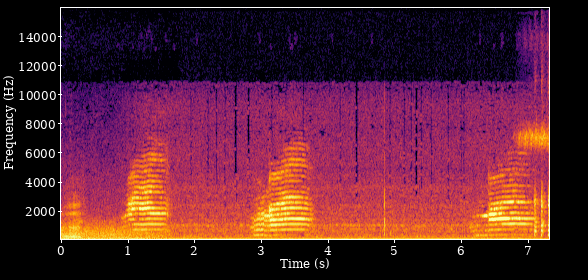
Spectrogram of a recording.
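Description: Domestic cat meowing three times, each meow lasting under a second, spaced a few seconds apart.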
